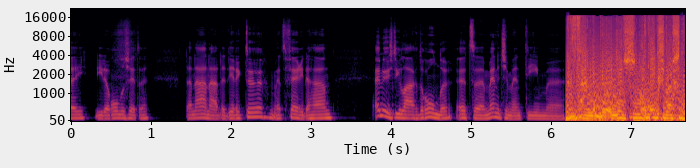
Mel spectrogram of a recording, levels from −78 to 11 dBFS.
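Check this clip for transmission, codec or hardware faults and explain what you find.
One fault is present, near the end of the clip. From 6.2 s to 7.7 s, right after "het uh managementteam eh", the audio turns into very loud, harsh distortion, most likely from signed and unsigned samples being mixed up, which fits 16-bit audio read with the wrong sign convention. Flipping the top bit makes every zero crossing leap across the full range. Unlike ordinary clipping, quiet stretches become as loud as everything else.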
